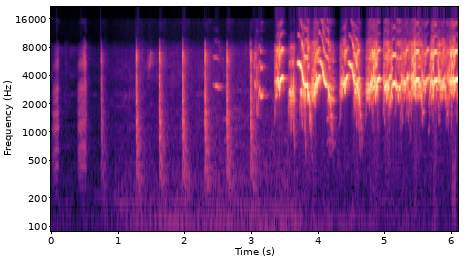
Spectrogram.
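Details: Female Javan myna calling to a male: a few spaced clicking ticks, then a loud dense stream of harsh, squeaky high chatter with whistled notes.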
